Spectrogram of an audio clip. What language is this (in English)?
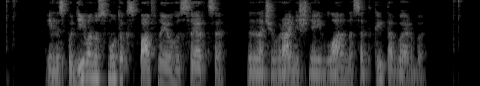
Ukrainian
